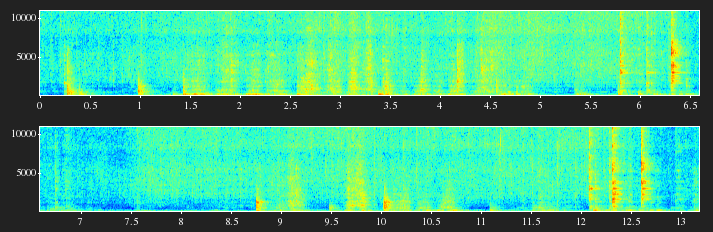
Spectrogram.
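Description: Potatoes being smothered and browning in a pan while a utensil scrapes the crust off the bottom, with a low steady sizzle broken by repeated sharp scraping and tapping strokes, close and moderately loud.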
